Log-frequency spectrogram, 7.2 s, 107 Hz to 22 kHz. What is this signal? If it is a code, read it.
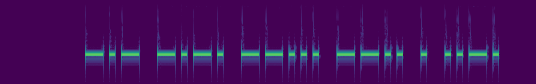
Morse code, heard as a keyed tone, about 15 wpm, 700 Hz. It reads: KC7ZEF
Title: USA Call Signs - 6 Characters - 4x Character Spacing - 15wpm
